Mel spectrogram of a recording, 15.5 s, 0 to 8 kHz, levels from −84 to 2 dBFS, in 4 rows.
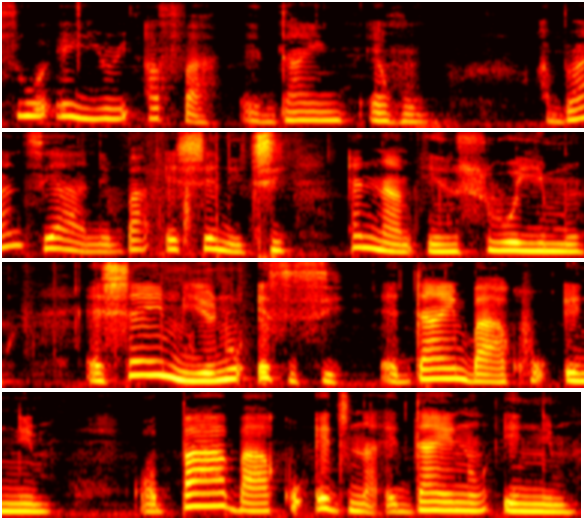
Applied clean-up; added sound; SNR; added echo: none; none; none; none.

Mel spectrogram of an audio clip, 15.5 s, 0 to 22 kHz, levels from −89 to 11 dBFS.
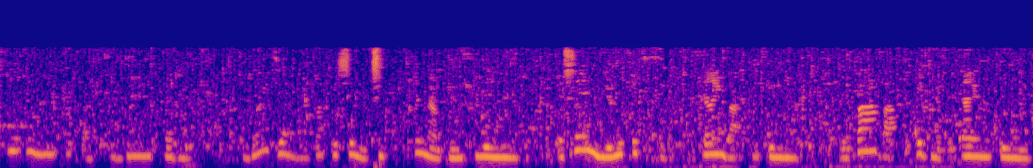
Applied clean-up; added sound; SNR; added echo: classical method Wiener filter.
